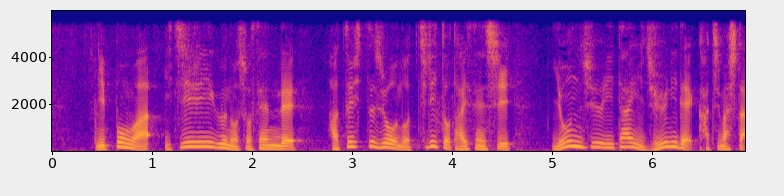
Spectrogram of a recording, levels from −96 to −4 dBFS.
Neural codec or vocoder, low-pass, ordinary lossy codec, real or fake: none; 5.4 kHz; none; real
